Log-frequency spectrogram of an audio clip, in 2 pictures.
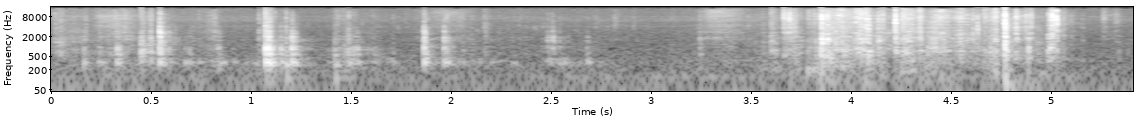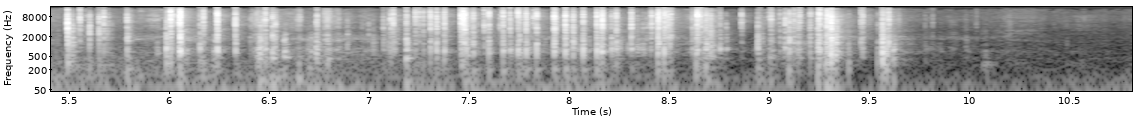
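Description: Plastic toy packaging crinkling and tearing as it is worked apart by hand: a few scattered crackles at first, then a dense run of crinkling from about three and a half seconds in until just before the end.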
